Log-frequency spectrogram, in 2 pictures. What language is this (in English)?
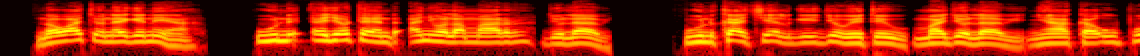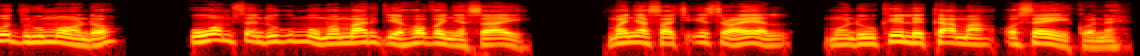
Luo (Kenya and Tanzania)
